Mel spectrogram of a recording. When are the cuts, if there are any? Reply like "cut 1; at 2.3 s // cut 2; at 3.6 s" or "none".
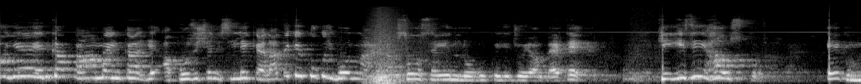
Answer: cut 1; at 3.9 s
